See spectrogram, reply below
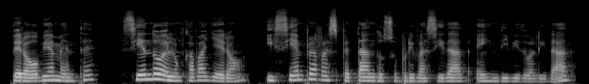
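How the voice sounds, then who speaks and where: A woman's voice: fairly low pitch, a little mellow. A woman narrator reading a scripted romantic story.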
